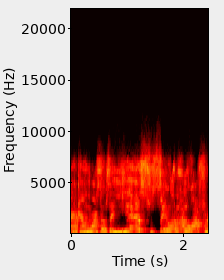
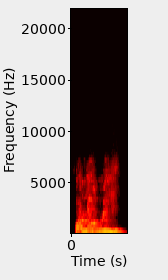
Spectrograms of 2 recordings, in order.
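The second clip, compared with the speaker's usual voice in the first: "Follow me" pitched high, "me" held; stress on ME; 8 semitones higher than usual. Shown as a demonstration. Preacher showing whom to follow, stress on "me". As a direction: lift the phrase and lean on "me". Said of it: "the emphasis in me".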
